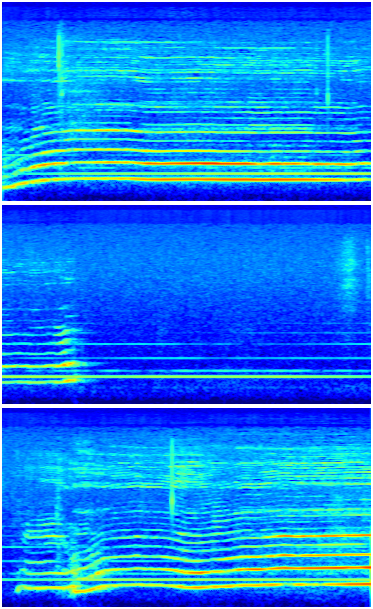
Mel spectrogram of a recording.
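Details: Pet dog howling in response to tornado sirens: two long, sustained, even-pitched howls with rich overtones, the second starting with a wavering rise. A steady siren tone drones beneath throughout, audible alone in the pause between howls.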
